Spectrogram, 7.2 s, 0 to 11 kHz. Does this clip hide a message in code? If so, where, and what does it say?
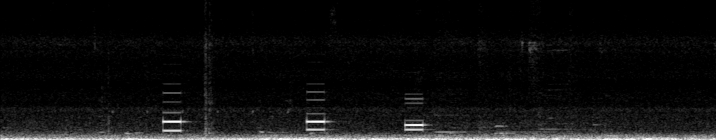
Yes: DTMF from 1.6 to 4.2 s, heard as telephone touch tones, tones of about 180 ms, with the noise inside a car. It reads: 6 9 7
